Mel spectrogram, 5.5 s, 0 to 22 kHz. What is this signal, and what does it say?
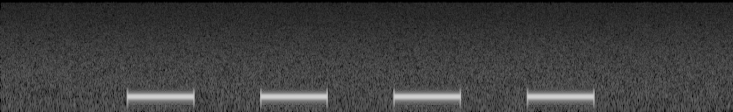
Telephone call progress tone (single-tone plan, as in Europe, Japan and elsewhere), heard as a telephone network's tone, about 440 Hz, 0.5 s on and 0.5 s off. Busy tone.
